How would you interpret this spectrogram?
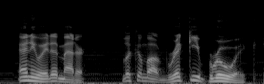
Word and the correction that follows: Berwick: If you know him, Brewick, Ricky Berwick. Fuck, man, I always pronounce it wrong.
